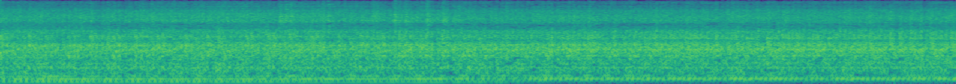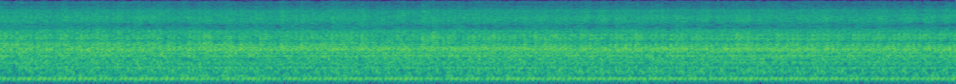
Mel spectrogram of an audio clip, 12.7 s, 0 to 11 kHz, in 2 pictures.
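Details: Mitsubishi L300 diesel after repair of its cold-start heating system, which had made it hard to start when cold: steady, even diesel clatter at idle with no misses or surging; engine running healthy.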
